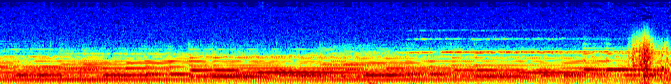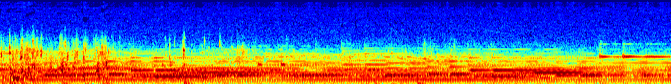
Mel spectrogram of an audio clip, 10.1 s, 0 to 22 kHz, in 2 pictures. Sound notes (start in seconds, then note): 4.6 water splashing; 6.6 light uplifting music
